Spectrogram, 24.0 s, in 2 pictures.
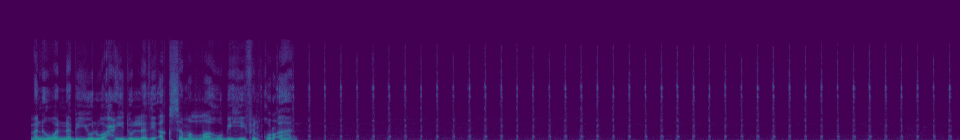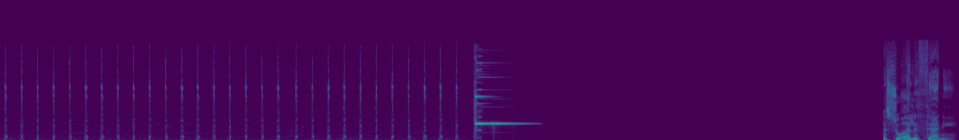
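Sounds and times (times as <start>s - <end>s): clock-like ticking: 1.3s - 17.9s
bright ding: 17.9s - 18.8s.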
